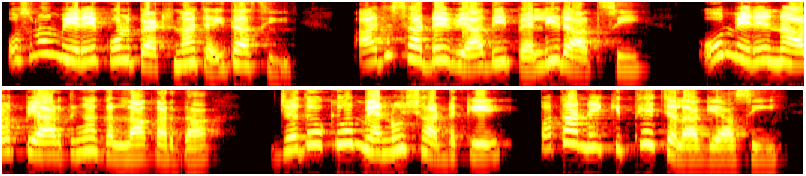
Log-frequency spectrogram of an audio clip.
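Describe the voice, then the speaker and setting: A woman narrating a scripted first-person story in a dramatic storytelling manner. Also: high-pitched.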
